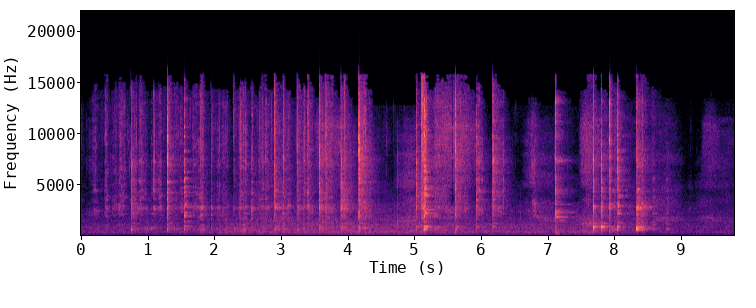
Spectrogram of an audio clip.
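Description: Liquid pours from a can into a pot.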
